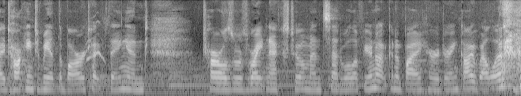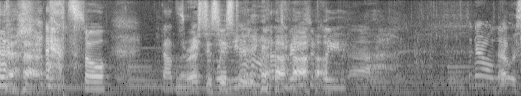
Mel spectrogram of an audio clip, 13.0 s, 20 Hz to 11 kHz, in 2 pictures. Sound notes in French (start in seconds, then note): 6.2 rient; 12.0 rient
